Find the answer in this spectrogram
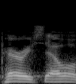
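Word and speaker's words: perisseuo: Periseuo, P-E-R-I-S-S-E-U, long O. Periseuo.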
